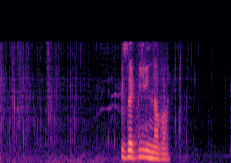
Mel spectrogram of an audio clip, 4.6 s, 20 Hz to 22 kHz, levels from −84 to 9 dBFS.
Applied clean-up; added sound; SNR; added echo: neural mask model RNNoise.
